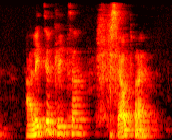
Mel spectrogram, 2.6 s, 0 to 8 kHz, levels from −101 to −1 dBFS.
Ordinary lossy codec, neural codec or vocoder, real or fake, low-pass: none; none; real; 7.2 kHz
